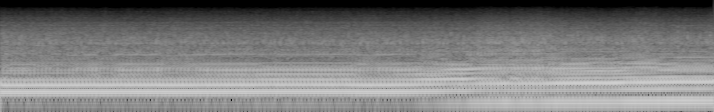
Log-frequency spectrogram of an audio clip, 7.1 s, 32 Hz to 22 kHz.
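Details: BMW R100 airhead twin on first start after full rebuild (new crank, rods, rings, seals, gaskets, head refresh), Bing carbs roughly set: even low beat settling into steady idle, slight rise, no knock or miss; healthy.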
